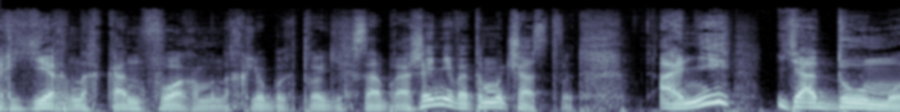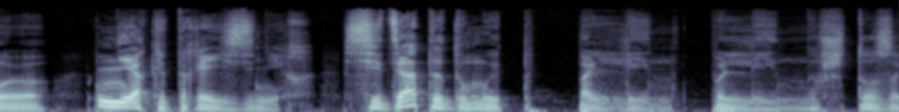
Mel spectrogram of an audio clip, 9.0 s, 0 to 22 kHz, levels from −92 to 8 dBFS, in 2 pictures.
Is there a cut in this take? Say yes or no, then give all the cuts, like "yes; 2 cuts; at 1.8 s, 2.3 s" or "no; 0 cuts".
yes; 1 cut; at 3.1 s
